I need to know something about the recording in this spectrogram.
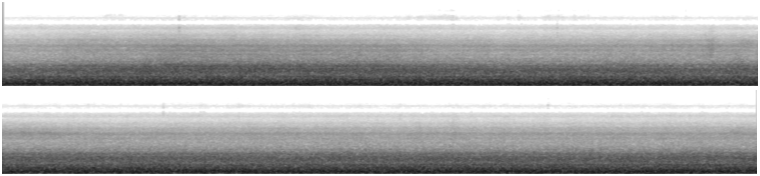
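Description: A train rumbles steadily at speed, heard from inside a carriage.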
